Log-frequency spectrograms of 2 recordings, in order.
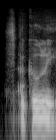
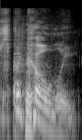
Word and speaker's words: Spicoli: I always get I always say his name wrong. Yeah. Jeff Spicoli. I think it's because of Spanguli that I say his name wrong. I'm always wanting to say Spoolie.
